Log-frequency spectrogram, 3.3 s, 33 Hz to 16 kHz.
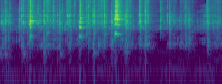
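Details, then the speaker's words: Miele S5211 vacuum cleaner motor after catastrophic failure, turned slowly by hand: irregular sharp high-pitched squeaks with each movement; dry or worn bearings suspected, earlier crunching and grinding when running. "it's not happy that squeaking and all if we turn it slowly"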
